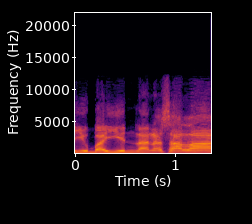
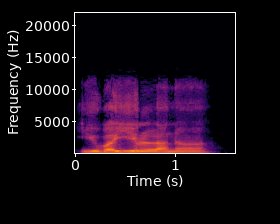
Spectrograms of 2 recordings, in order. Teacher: Melebur tapi jangan pakai Dengung. dengung. Jangan ditahan. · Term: idgham bila gunnah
